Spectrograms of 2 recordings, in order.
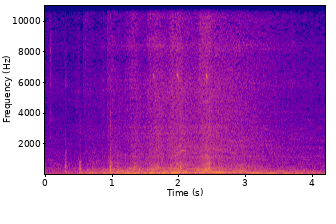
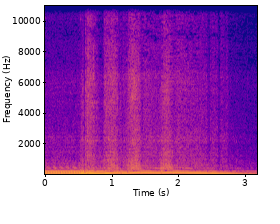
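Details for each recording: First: Jeep exhaust after a rusted, leaking flange was repaired without welding using a bolt-on "Frankenflange" with jam nuts: the engine revs and settles to a smooth, even low rumble with no leak puffing or ticking; the remaining faint rattle is suspected to be the heat shield. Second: Engine blipped in neutral with the e-brake on, after the rusted exhaust flange was patched without welding but before tightening. It is quieter but still loud and raspy, with a puffing leak at the flange.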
